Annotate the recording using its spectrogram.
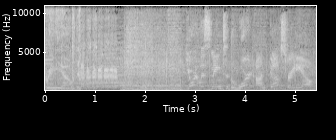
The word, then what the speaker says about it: Wort: It is the Wort, not Wort, not Fort, not Short. The Wort.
